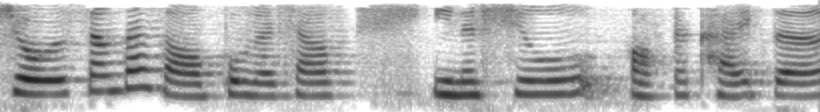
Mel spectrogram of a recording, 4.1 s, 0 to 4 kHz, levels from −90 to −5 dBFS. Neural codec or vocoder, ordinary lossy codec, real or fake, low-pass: codec, 16 kHz, 1 kbps, X-Codec, HuBERT features, trained on balanced general audio; MP3, 24 kbps; fake; 3.6 kHz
